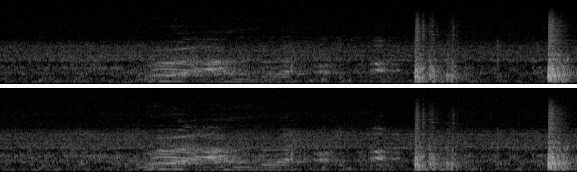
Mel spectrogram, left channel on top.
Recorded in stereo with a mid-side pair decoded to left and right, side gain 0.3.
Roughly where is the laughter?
Ahead right.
